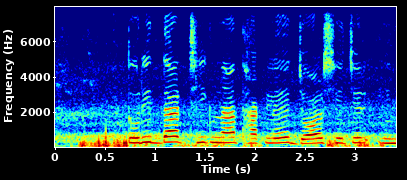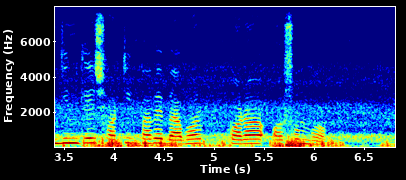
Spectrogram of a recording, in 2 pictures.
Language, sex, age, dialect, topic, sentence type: Bengali, female, 18-24, Rajbangshi, agriculture, question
